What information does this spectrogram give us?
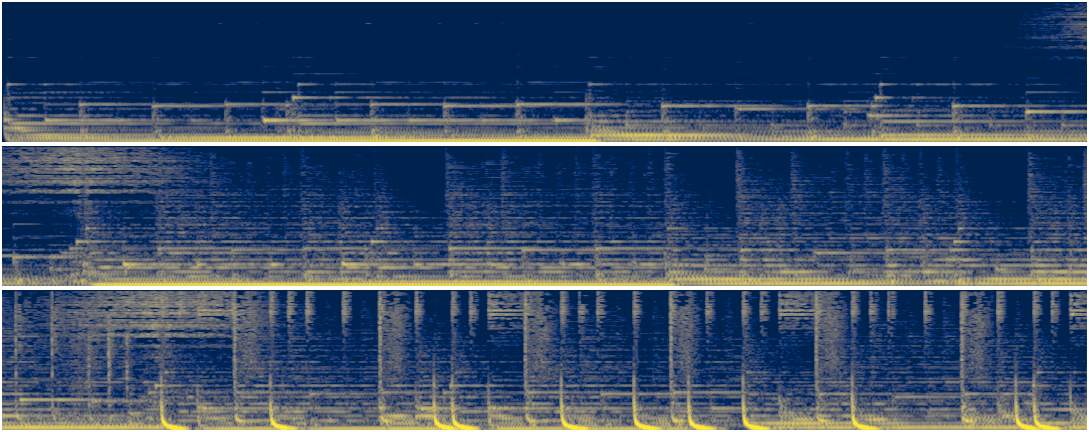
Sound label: dramatic cinematic background music ringtone; White Records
